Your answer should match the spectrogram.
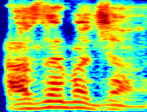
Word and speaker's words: Azerbajdzjan: Azerbajdzjan, ja, precis.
